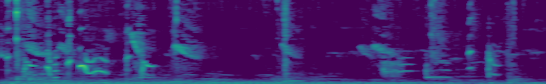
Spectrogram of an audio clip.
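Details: Chestnut-capped babbler call played as a lure to draw in rivals; a few wavy, twisting whistles early on, then scattered sharp ticks and short chattering notes over a steady low rumble.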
